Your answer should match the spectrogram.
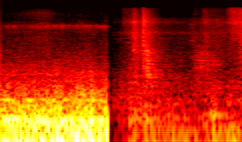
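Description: Loud low rumble of a car driving, heard from inside the cabin, which cuts off abruptly a little past halfway. A much quieter stretch follows, with one brief faint sound.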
